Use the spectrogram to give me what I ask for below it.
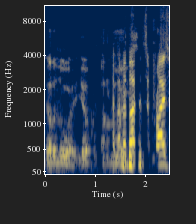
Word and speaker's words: Illinois: As the people who are not from here pronounce it. here. Right. They say the S on Illinois.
